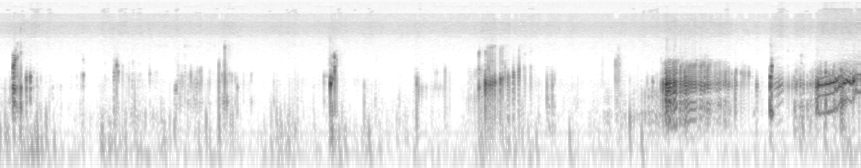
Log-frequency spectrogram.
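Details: Full, bloated belly with a lot of gas after a large meal with a drink: irregular bubbling, gurgling rumbles with brief squeaky gurgles, active bowel sounds (borborygmi).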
